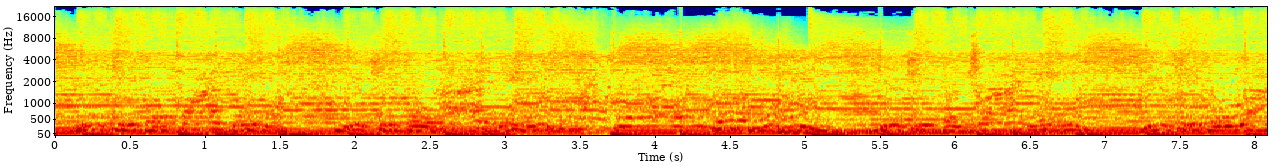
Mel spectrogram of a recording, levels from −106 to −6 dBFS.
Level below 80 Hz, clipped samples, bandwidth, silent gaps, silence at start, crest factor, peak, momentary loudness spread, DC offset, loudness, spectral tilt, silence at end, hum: -16 dBFS; under 0.1%; over 20 kHz; none; 0 s; 12 dB; 0 dBFS; 1 LU; under 0.1%; -12 LUFS; -4.5 dB/octave; 0 s; none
